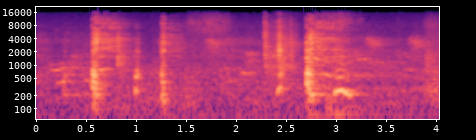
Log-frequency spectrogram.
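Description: An older woman coughing, a sick person's cough, in two bouts of several coughs each: one about half a second in and another near three seconds.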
